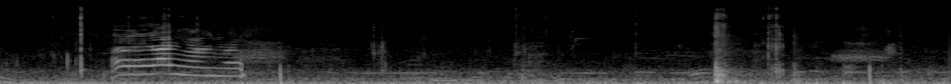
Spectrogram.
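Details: Angry, hungry pregnant stray cat that was fed and then attacked, giving one drawn-out wavering meow about a second long, followed by quiet outdoor background with a few knocks and rustles.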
